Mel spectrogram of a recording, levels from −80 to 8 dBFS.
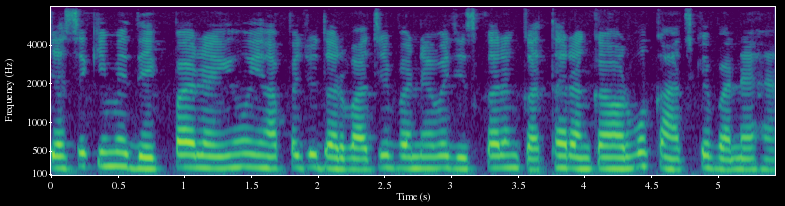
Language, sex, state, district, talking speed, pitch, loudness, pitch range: Hindi, female, Bihar, Katihar, 265 wpm, 205 Hz, -13 LUFS, 195-215 Hz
